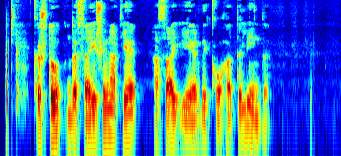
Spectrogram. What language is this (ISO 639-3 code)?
sqi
